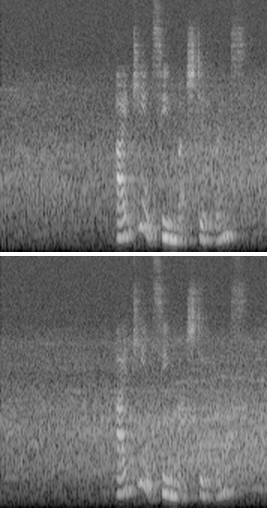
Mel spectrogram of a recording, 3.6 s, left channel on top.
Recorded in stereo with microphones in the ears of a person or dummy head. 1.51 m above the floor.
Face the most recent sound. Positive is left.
turn(degrees=5)  # may be behind; listen again after turning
